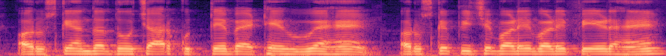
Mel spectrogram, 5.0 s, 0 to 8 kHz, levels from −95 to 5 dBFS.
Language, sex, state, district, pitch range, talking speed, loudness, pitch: Hindi, male, Gujarat, Valsad, 135-140 Hz, 190 wpm, -12 LUFS, 135 Hz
